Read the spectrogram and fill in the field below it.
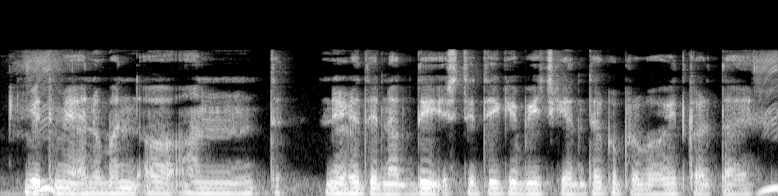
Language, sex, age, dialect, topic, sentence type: Hindi, male, 31-35, Awadhi Bundeli, banking, statement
